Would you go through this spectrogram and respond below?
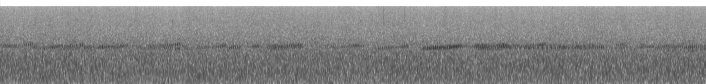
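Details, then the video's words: Frogs along a pristine forest river keep up an unbroken, high, rapidly pulsed trilling that swells slightly toward the end, set against the steady roar of running water. "River and Frogs sleep sounds"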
